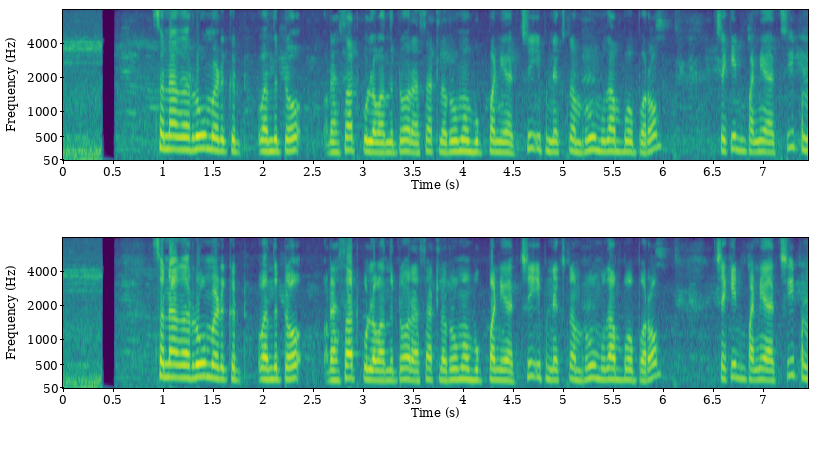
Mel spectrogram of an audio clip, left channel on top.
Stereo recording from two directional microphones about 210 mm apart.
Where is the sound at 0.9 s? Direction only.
25° right (ahead or behind).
